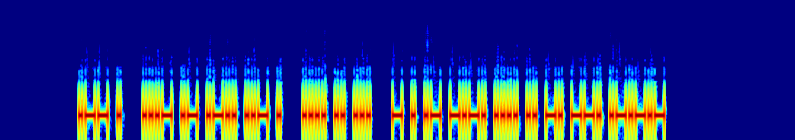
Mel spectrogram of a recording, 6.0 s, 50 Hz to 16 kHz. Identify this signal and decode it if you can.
Morse code, heard as a keyed tone, about 50 wpm, 700 Hz. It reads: WE VALUE HIS TEACHING.
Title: Sentences from Top 1100 Words 50wpm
